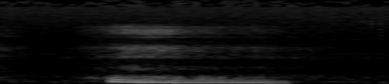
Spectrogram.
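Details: Light snoring from an adult man who fell asleep while recording (ASMR creator): a single low, rumbling snore lasting about a second during sleep; real snoring.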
